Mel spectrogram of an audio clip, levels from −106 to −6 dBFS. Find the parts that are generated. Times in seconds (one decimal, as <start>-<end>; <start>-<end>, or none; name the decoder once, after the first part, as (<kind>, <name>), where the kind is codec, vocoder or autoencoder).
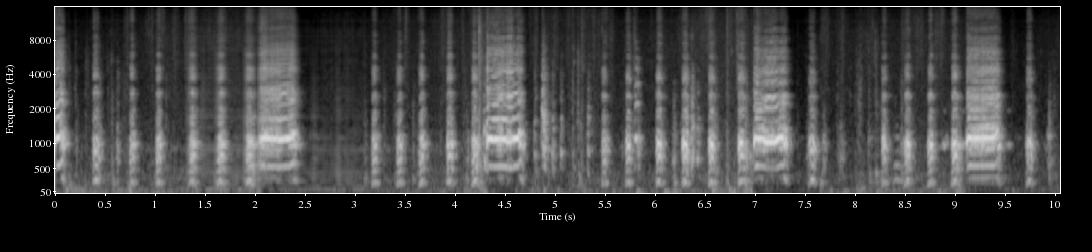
1.3-3.1 (vocoder, BigVGAN v2)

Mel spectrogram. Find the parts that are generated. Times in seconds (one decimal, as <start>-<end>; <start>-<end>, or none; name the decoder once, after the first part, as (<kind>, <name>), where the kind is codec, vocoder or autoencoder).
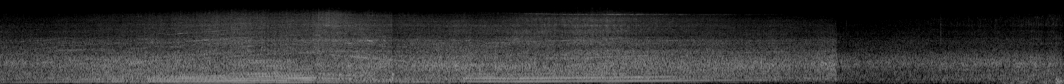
0.0-1.4 (vocoder, BigVGAN v2); 2.2-3.5; 4.1-4.9; 9.3-10.6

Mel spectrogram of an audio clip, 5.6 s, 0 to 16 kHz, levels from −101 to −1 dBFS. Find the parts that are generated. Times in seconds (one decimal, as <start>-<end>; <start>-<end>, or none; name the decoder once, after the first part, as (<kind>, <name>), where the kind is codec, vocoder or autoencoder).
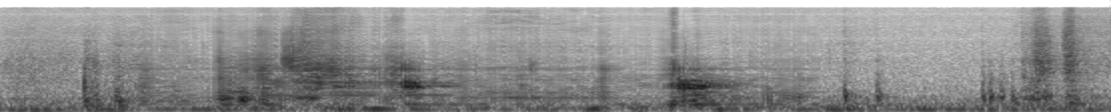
0.7-4.1 (vocoder, BigVGAN v2)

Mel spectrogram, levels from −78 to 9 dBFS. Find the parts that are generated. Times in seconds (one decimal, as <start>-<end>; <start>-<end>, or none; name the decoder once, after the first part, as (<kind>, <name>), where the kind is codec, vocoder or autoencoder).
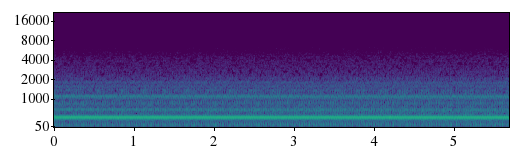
none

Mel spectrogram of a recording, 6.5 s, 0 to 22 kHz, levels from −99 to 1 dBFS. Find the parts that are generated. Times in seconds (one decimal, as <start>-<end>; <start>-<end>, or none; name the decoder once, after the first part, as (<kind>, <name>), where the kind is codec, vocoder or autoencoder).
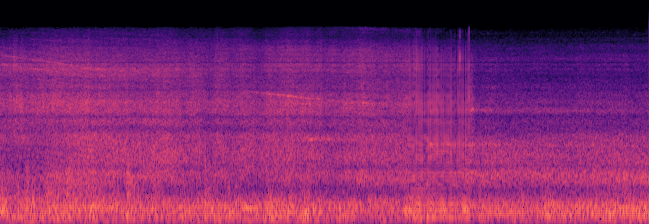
4.1-4.7 (vocoder, BigVGAN v2)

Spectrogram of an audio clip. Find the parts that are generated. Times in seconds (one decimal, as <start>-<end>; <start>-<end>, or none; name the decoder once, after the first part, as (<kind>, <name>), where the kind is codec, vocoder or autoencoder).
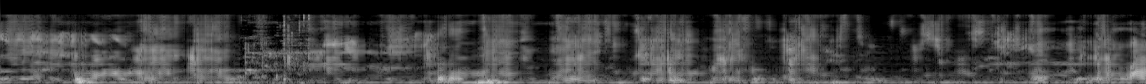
0.0-2.4 (vocoder, BigVGAN v2); 3.1-11.5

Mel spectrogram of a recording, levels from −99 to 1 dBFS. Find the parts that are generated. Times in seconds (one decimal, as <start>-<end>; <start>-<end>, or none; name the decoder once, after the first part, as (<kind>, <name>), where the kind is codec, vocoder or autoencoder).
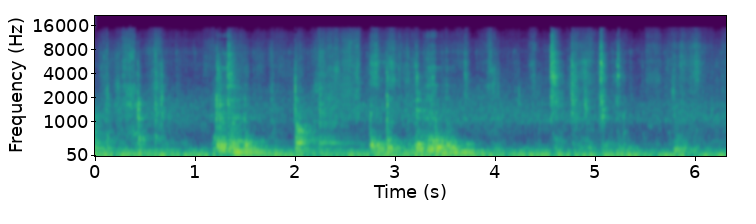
1.1-1.8 (vocoder, BigVGAN v2); 2.5-3.7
